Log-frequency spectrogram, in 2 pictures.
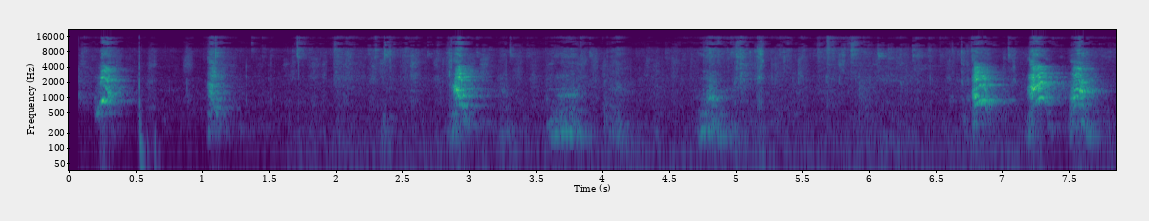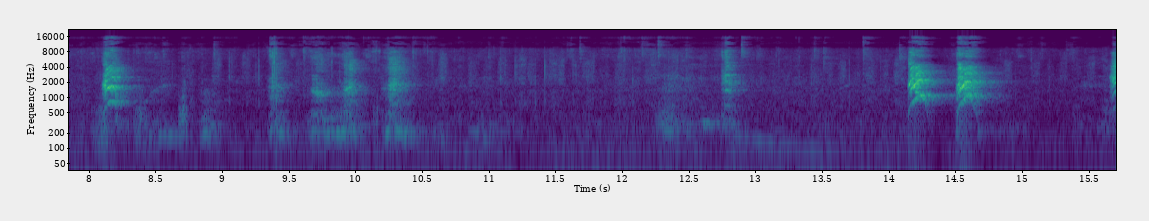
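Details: Pembroke Welsh Corgi puppies at a kennel playing nonstop: sharp, high yips and barks in irregular bursts, some in quick doublets, mixed with lower growly grumbles and scuffling.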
